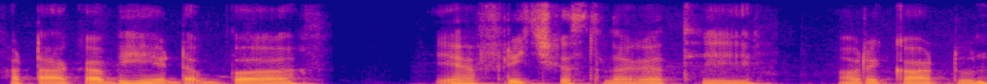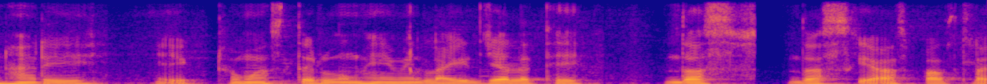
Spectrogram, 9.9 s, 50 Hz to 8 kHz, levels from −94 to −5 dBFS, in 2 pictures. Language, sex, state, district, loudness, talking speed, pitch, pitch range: Hindi, male, Chhattisgarh, Korba, -30 LUFS, 160 wpm, 130 Hz, 125-135 Hz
